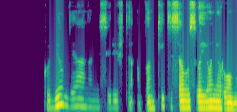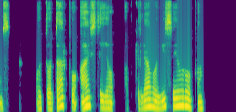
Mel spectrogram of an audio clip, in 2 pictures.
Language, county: Lithuanian, Vilnius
